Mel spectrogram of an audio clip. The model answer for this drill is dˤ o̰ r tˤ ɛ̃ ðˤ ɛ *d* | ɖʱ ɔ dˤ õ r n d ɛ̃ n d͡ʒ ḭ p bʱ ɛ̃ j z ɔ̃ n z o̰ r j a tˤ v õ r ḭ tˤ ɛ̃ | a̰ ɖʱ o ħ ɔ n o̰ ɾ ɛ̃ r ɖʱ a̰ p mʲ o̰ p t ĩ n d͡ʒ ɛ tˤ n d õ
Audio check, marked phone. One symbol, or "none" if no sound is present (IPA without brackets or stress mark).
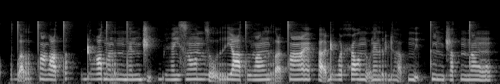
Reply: tˤ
